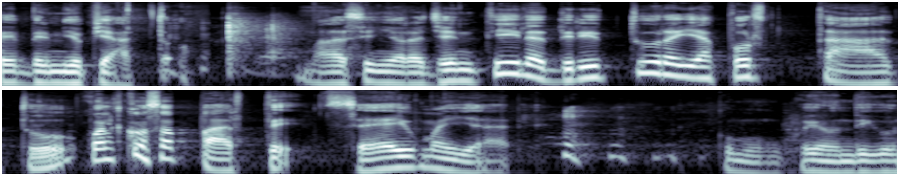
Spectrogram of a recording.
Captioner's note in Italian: risate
